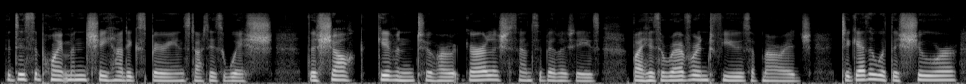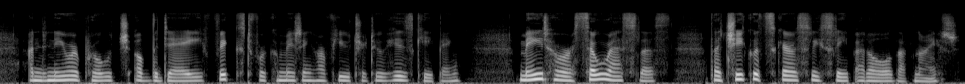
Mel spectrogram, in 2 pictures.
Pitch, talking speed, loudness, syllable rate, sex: 185 Hz, 160 wpm, -20 LUFS, 4.9 syllables/s, female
